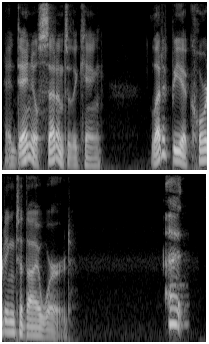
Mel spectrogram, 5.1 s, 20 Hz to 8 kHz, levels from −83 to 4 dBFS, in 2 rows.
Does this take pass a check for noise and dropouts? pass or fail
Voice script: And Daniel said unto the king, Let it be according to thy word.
fail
